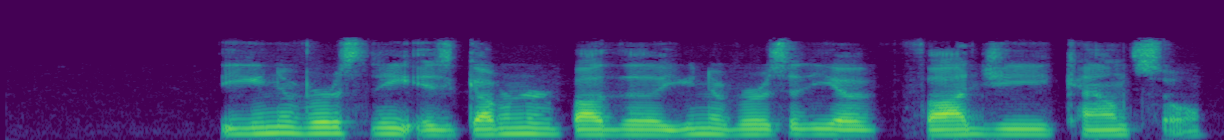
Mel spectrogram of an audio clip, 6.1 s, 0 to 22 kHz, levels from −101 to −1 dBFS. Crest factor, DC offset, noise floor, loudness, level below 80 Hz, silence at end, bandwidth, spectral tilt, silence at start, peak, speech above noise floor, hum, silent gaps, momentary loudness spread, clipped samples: 18 dB; under 0.1%; -84 dBFS; -26 LUFS; -66 dBFS; 0.1 s; 8.2 kHz; -6 dB/octave; 1.1 s; -8 dBFS; 59 dB; none; none; 7 LU; under 0.1%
